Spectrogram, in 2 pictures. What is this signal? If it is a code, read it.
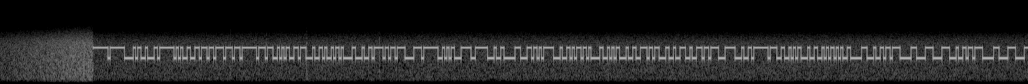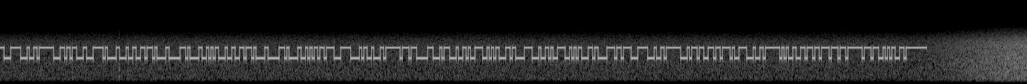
RTTY (45.45 baud, 850 Hz shift), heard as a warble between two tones, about 1700 Hz centre. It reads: SP1QRP DE K9RMV TNX FER CALL. UR RST 599 599. NAME PETER PETER. QTH BRNO BRNO. HW? SP1QRP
